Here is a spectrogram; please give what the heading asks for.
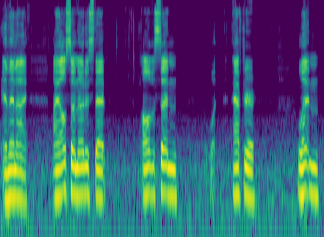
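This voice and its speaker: A man's voice: medium pitch, flat delivery, a little slow, a little mellow, a little hiss or hum. An American man telling personal stories casually and off the cuff as a self-help vlogger, rambling, slangy and often interrupting himself. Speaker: vlogger sharing spiritual self-help advice. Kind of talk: casual unscripted personal storytelling.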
